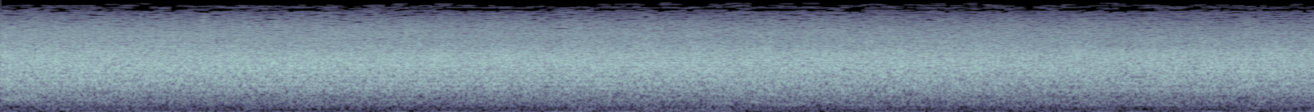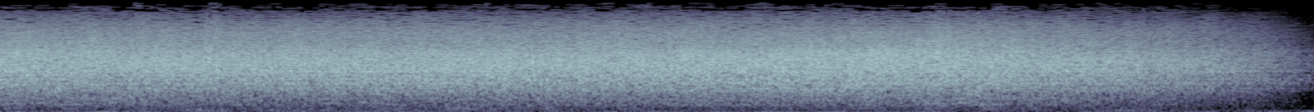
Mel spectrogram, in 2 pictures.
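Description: Large concert-hall audience applauding: dense, steady clapping.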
